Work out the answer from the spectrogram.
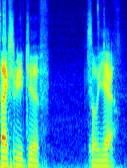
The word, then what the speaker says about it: GIF: guy uh it's actually Jif so yeah it's Jiff it's GIF the guy that invented it recently said that that's how you're supposed to pronounce it just like the peanut butter nah it's good okay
